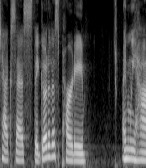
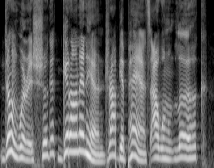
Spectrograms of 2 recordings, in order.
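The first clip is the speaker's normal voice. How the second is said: sultry southern belle; 3 semitones higher, 5 dB louder than usual. Acted. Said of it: "Margo goes".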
